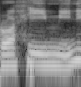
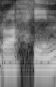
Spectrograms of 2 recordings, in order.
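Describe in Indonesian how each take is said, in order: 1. Kata ini berakhir dengan bunyi vokal. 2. Kata ini berakhir pada konsonan, vokalnya dihilangkan. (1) "kita bunyikan rahimi ni sebab kita nak tahu ada berapa baris" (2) "kalau kita baca biasa tu memang kita rahim lah sebab kita berhenti"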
